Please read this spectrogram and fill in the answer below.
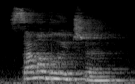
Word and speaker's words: Samobójcze: Samobójcze. Samo. Ich muss das S ja scharf aussprechen. Samobójcze.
